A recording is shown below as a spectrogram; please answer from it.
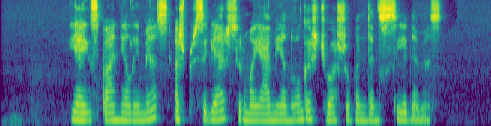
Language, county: Lithuanian, Kaunas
